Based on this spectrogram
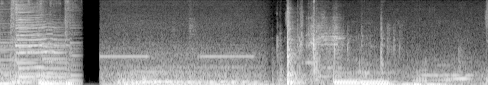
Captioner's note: beep, beep, clunk, squeak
